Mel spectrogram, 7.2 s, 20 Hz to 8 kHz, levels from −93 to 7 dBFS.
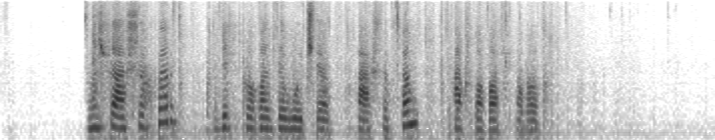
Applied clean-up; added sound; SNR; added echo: neural mask model RNNoise.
